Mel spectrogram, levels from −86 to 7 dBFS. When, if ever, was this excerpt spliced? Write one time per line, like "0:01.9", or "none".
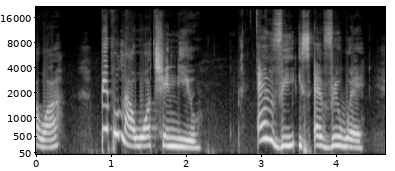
none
